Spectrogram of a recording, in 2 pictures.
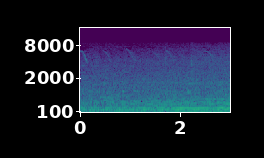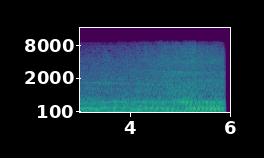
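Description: A motor vehicle's engine running amid road noise, a low steady hum that grows louder over the last few seconds, then the recording cuts off abruptly.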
